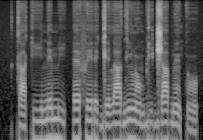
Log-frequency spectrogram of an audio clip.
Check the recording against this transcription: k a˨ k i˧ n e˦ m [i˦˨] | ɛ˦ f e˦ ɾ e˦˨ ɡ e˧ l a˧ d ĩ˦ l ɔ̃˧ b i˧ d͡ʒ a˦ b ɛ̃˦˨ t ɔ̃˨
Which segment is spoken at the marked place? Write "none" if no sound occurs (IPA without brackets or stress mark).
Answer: i˦˨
